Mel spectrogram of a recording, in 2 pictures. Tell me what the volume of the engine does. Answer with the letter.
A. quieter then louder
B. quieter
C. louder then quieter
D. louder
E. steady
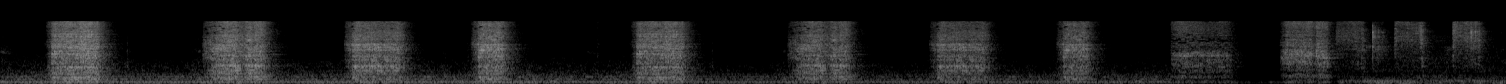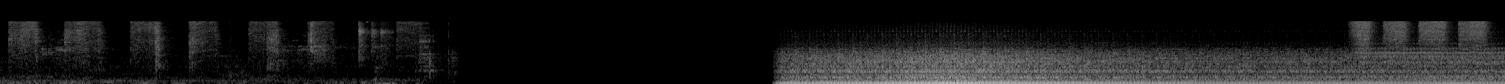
B.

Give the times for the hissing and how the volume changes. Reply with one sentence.
The hissing can be heard from 0.0 to 19.6 s, getting quieter; and briefly from 28.6 to 30.0 s.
